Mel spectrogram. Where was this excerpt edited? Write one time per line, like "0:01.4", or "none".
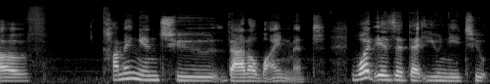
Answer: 0:03.5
